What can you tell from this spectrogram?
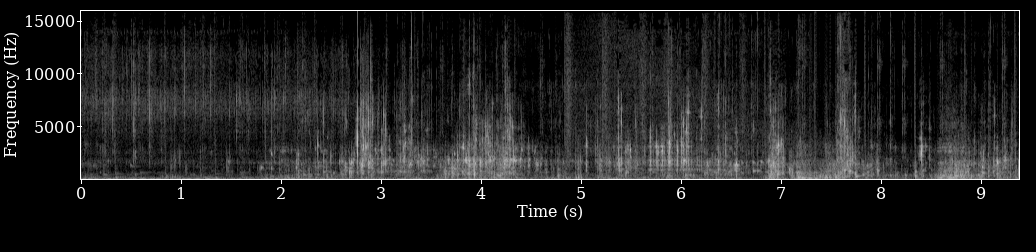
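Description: Water gurgling and churning around an underwater camera as a skin diver swims, under a steady low rumble, with several louder irregular surges of bubbling noise, the strongest about three seconds in and again near the end.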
